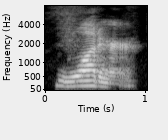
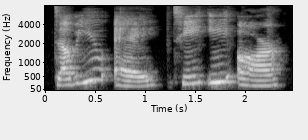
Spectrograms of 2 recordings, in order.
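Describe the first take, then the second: First: Said in the usual way. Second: Slow, tapping out each letter; spelled letter by letter. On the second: Shown as a demonstration. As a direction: spell water one letter at a time. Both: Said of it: "Watch me".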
